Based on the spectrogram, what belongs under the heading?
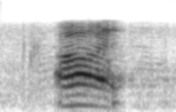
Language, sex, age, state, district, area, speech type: Tamil, female, 30-45, Tamil Nadu, Tirunelveli, urban, conversation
